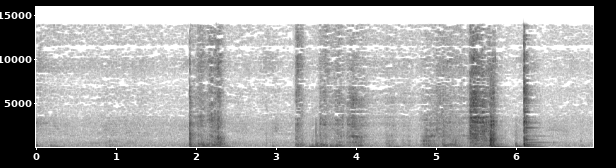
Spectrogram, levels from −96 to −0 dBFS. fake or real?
real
